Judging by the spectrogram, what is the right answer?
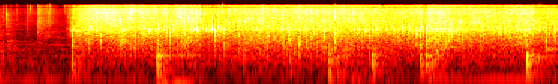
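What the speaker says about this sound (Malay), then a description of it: "Lepas kita goreng bawang putih dah, kita mai goreng udang pula dah." Shrimp frying in hot oil after garlic, a loud continuous sizzle that starts abruptly after a second of quiet and holds steady, with brief bursts of spattering and stirring, no talk.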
